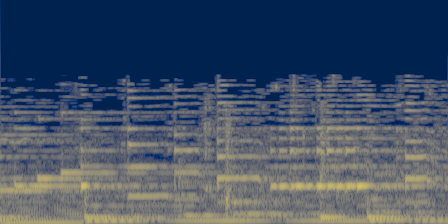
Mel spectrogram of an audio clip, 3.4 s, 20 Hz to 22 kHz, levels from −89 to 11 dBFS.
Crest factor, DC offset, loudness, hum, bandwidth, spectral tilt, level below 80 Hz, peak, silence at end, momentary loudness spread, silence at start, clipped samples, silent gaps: 14 dB; under 0.1%; -17 LUFS; none; 5.8 kHz; -11 dB/octave; -28 dBFS; -2 dBFS; 0 s; 7 LU; 0 s; under 0.1%; none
